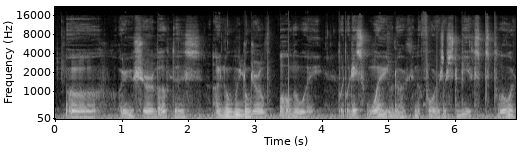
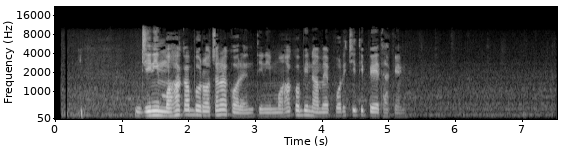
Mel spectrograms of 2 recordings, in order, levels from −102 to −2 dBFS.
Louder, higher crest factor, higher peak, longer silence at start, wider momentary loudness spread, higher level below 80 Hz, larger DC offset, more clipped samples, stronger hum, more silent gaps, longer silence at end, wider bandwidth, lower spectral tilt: second, -33 LUFS vs -27 LUFS; second, 16 dB vs 22 dB; second, -16 dBFS vs -6 dBFS; second, 0 s vs 0.35 s; second, 10 LU vs 21 LU; first, -42 dBFS vs -82 dBFS; neither; neither; neither; neither; second, 0 s vs 2.35 s; first, 17 kHz vs 11 kHz; about the same, -5 dB/octave vs -4 dB/octave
